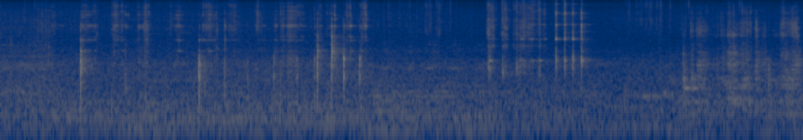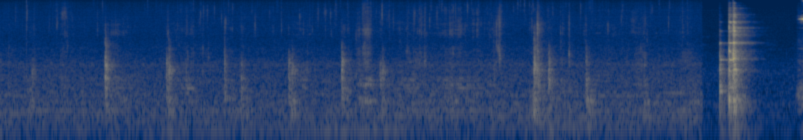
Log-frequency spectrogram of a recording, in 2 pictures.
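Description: Kitchen utensils and dishes clinking and knocking now and then over a steady low hum, with one loud clatter near the end.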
